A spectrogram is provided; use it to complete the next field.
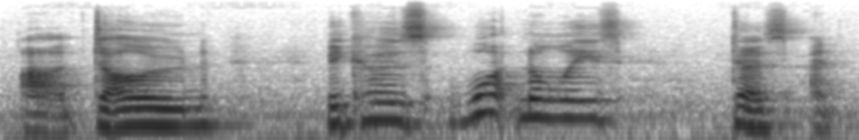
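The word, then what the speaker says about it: Ardougne: bunch of different ways obviously the correct way is adone because what noise does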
